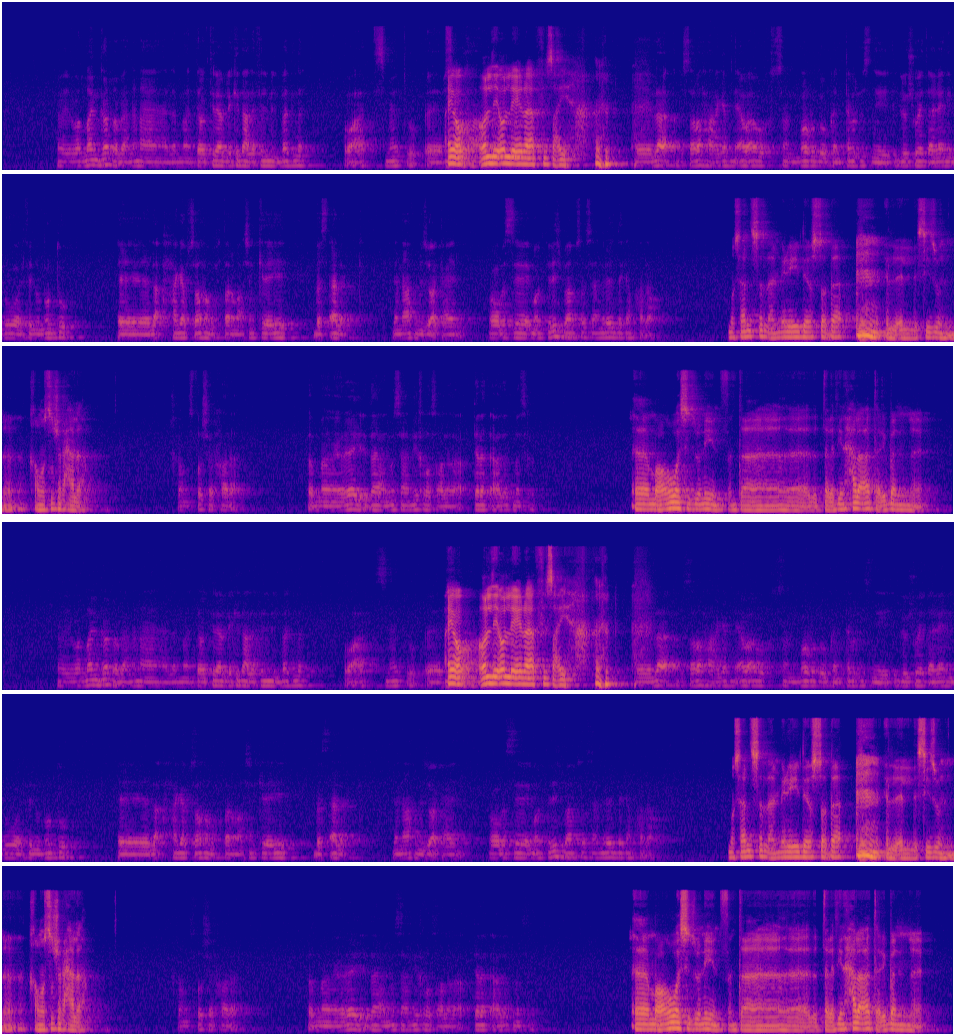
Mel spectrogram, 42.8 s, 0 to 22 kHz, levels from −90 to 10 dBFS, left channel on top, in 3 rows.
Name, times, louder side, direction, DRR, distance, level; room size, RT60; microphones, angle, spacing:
voice 1, 0.8-4.6 5.1-7.5 9.5-15.4 16.0-18.6 19.0-19.5 20.1-21.2 21.6-24.1 31.2-32.2 33.1-36.6, left 3 dB, 80° left, 2.0 m, -45 dB
voice 2, 6.6-9.1 25.2-29.8 38.0-42.4, right 2 dB, 40° right, 1.3 m, -27 dB
25.0 x 22.0 x 7.2 m
head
